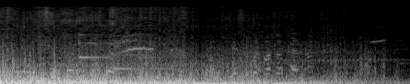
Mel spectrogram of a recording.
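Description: Wind buffeting the microphone over the rumble of a moving vehicle, fading away through the last seconds.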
